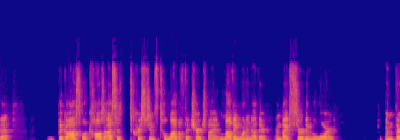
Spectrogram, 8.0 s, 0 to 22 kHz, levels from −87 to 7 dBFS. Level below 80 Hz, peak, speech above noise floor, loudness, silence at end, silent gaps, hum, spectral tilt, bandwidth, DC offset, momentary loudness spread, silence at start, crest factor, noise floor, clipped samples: -64 dBFS; -4 dBFS; 61 dB; -24 LUFS; 0 s; none; none; -4 dB/octave; 13 kHz; under 0.1%; 10 LU; 0 s; 20 dB; -85 dBFS; under 0.1%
